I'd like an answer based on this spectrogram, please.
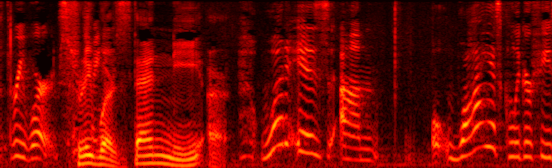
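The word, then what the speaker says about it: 丹尼尔: Okay, in Chinese we'll pronounce for three words. Dan ni er. Oh, that's why. So three words. Three in words. Dan ni er.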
